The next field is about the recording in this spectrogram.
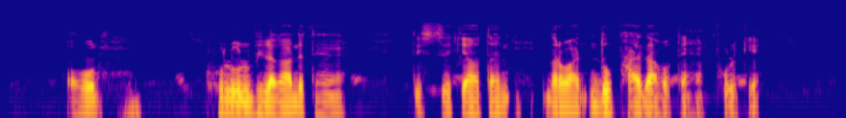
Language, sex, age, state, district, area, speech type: Hindi, male, 30-45, Uttar Pradesh, Chandauli, rural, spontaneous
